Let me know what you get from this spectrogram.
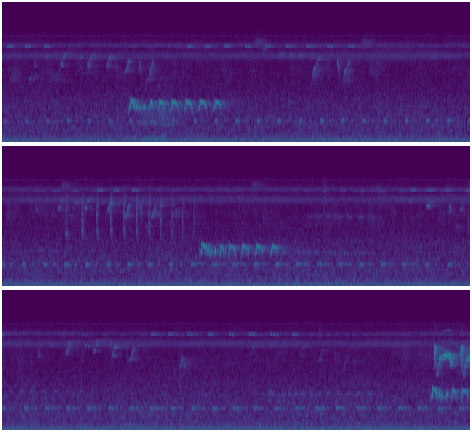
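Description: Forest ambience: a bird calls a rapid run of short notes three times, over a steady insect drone, with scattered high chirps.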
